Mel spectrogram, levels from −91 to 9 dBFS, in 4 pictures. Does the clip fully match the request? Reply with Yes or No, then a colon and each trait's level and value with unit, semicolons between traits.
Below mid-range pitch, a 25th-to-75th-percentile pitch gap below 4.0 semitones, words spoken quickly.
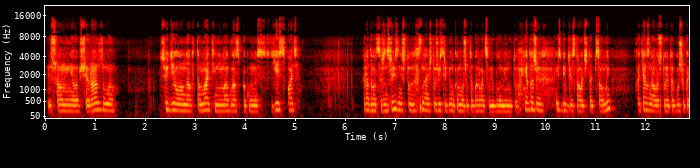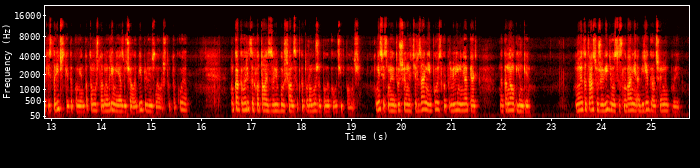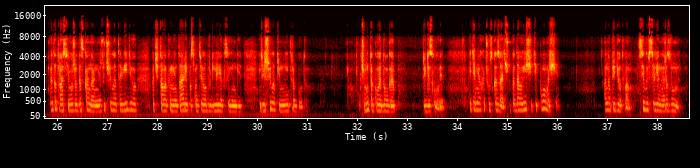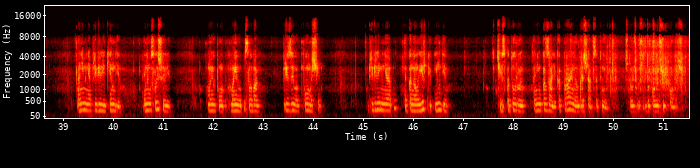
No: high, 195 Hz; average, 2.9 semitones; fast, 185 wpm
